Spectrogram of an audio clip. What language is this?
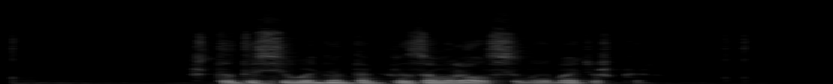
Russian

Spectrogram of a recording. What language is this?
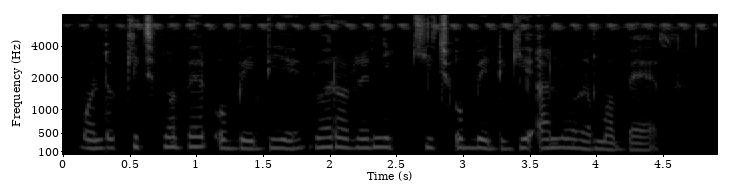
Luo (Kenya and Tanzania)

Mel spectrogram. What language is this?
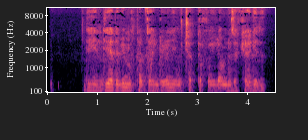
Pashto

